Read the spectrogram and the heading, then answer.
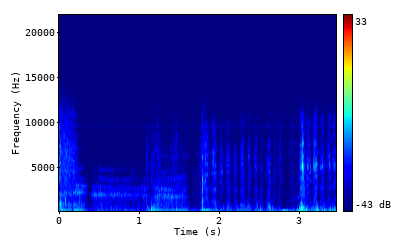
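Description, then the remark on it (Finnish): A pen scratches across paper in quick, uneven strokes, fairly soft, with short pauses between bursts of writing and no voices. “Niin, kynää ja paperia.”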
